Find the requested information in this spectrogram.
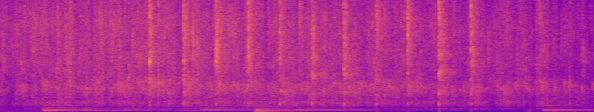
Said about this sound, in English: I do want to give honor to the pastor tonight and his wife. Could you give them a hand clap?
